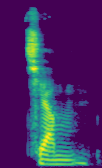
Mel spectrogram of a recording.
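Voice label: "ciam1", Teochew, chaoyang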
